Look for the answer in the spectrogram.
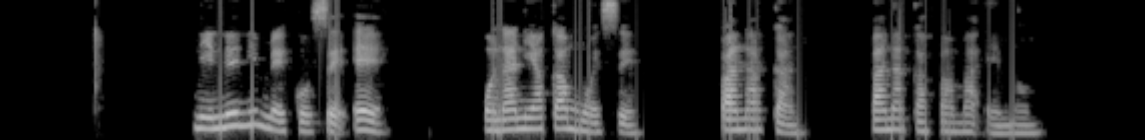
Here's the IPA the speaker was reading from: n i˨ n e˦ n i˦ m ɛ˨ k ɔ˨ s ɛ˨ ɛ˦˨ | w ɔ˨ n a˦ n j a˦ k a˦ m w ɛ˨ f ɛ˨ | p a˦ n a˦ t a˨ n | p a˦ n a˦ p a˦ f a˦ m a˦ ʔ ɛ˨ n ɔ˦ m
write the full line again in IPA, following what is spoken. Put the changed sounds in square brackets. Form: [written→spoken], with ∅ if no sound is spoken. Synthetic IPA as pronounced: n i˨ n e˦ n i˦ m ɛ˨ k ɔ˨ s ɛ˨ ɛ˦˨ | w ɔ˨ n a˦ n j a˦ k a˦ m w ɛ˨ [f→s] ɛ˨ | p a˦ n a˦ [t→k] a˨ n | p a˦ n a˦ [p→k] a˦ f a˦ m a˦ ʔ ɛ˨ n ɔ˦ m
